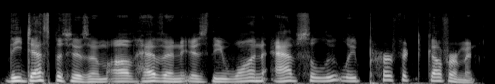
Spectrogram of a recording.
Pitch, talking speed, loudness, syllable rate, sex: 145 Hz, 120 wpm, -20 LUFS, 4.6 syllables/s, male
